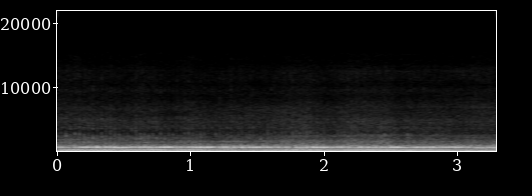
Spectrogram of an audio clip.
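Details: Royal Enfield Hunter 350 single-cylinder idling steadily with a rapid tar-tar rattle over the exhaust note, appearing after its 3rd service; abnormal engine noise, owner unsure of source and taking it to the showroom.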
